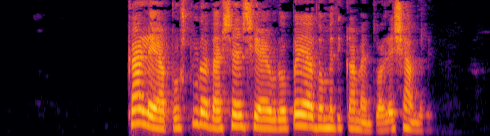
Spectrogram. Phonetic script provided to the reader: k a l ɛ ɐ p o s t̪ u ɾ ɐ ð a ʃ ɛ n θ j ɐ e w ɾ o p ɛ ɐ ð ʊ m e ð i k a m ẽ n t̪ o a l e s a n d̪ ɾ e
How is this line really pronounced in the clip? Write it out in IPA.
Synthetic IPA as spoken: k a l ɛ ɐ p o s t̪ u ɾ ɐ ð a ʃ ɛ n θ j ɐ e w ɾ o p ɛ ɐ ð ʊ m e ð i k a m ẽ n t̪ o a l e ʃ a n d̪ ɾ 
